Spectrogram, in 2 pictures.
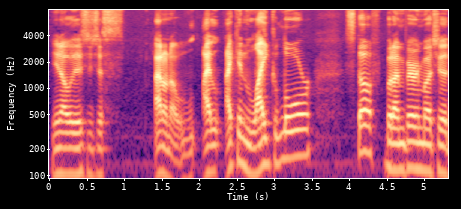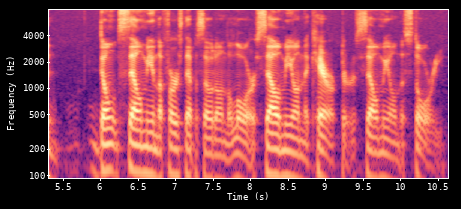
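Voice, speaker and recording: Low-pitched male voice, livestream host, casual rambling commentary, halting, circles back over phrases. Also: animated, a bit bright. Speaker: livestream host reviewing indie animation.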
